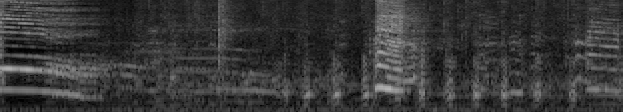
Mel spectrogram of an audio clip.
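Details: Chickens in a henhouse on a poultry farm, clucking and cackling: a drawn-out falling cry opens, then a run of short harmonic clucks with a loud squawk near the middle and more calls at the end.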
